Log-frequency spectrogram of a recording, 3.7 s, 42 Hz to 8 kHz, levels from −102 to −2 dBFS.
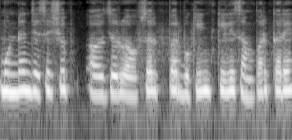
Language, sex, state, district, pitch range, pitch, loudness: Hindi, female, Bihar, Lakhisarai, 235-270 Hz, 260 Hz, -15 LUFS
